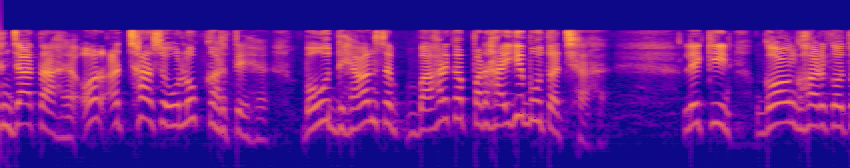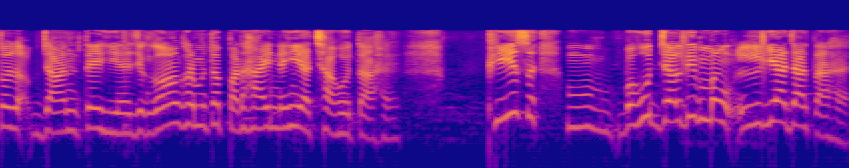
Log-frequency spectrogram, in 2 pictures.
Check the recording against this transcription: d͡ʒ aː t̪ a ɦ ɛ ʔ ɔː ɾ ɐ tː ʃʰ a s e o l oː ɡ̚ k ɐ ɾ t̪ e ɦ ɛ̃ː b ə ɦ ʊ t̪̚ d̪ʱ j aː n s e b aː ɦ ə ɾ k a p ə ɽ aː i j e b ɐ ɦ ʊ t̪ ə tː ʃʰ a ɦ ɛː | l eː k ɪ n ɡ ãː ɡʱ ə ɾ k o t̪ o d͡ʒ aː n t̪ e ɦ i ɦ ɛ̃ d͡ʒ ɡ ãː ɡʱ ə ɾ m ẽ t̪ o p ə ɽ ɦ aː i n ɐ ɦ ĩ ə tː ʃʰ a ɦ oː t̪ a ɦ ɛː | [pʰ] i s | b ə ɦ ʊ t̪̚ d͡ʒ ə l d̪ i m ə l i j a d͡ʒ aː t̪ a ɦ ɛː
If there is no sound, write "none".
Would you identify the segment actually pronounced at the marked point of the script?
pʰ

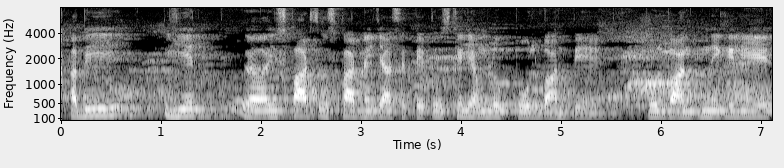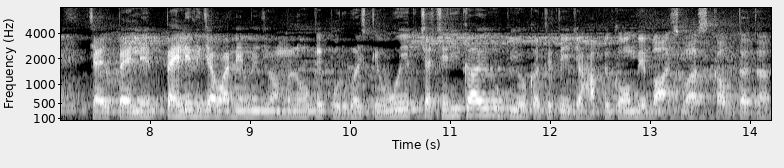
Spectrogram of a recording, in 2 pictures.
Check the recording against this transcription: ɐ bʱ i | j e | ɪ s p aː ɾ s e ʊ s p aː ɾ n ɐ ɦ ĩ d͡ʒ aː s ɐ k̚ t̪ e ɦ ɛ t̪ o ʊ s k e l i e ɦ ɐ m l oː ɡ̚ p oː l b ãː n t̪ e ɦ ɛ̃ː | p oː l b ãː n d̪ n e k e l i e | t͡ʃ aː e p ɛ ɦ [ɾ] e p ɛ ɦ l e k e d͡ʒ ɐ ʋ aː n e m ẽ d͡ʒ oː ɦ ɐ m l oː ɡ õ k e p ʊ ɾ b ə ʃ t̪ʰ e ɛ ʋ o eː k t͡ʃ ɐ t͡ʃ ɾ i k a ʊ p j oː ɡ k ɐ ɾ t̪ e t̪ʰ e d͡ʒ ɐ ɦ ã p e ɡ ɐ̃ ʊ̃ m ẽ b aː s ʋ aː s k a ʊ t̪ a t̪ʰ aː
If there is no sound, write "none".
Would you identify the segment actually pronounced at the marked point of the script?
l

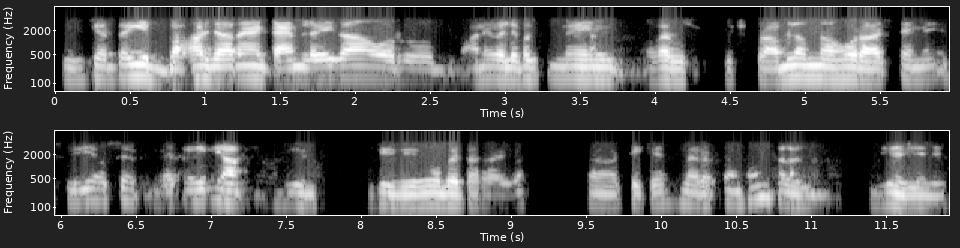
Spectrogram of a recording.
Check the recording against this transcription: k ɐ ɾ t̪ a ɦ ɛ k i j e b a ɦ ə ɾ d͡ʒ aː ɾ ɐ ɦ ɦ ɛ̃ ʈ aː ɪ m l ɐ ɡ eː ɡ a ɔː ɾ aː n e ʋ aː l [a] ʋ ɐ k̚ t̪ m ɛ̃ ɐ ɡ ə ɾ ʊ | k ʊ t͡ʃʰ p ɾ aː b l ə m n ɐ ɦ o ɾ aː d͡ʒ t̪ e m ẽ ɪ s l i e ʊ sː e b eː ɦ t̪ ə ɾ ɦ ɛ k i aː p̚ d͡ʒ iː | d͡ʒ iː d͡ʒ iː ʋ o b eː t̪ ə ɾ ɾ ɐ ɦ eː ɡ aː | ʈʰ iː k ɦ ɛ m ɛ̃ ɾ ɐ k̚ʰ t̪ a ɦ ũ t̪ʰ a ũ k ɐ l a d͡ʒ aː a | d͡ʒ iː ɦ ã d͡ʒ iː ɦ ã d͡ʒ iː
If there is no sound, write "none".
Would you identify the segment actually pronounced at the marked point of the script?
e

